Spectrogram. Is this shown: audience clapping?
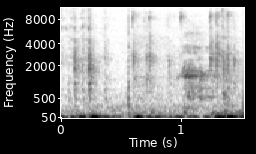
no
